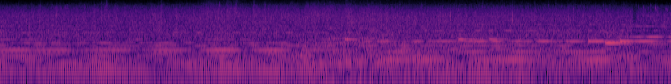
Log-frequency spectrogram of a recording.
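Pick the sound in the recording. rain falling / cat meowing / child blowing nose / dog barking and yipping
rain falling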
